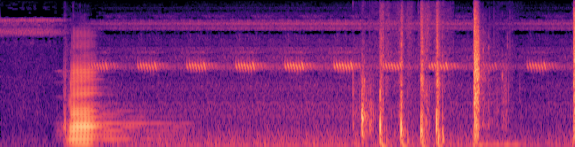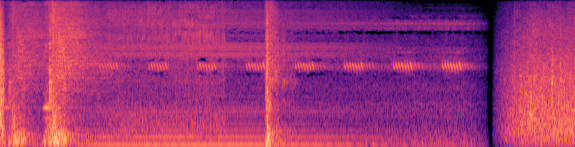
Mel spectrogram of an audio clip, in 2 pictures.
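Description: Cartoon night-time crickets chirping, a short high chirp about twice a second, with several sharp clicks and knocks over them. Near the end the chirping stops and a loud, steady rushing noise starts abruptly.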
